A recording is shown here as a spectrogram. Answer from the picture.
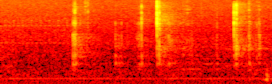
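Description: About four faint, sharp clicks as a small screwdriver works the side screws out of a laptop hard drive's metal caddy.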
